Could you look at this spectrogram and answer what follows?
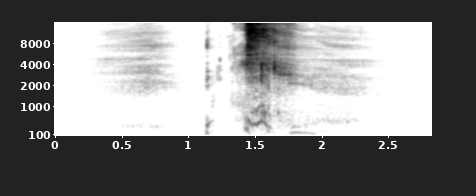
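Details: Person woken with a nose tickle holds back a sneeze to avoid waking others: a soft in-breath, a short catch, then one hissing, muffled stifled sneeze.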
